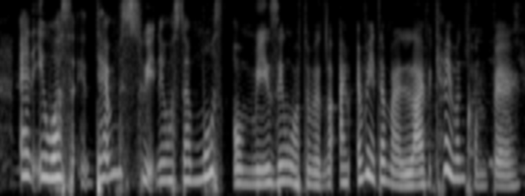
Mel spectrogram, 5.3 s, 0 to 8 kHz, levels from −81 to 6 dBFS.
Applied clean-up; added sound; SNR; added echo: none; none; none; none.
